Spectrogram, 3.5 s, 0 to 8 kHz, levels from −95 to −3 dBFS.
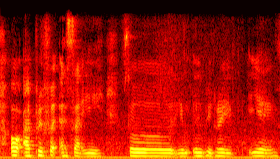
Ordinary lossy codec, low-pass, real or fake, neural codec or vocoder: AAC, 48 kbps; 7.2 kHz; real; none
